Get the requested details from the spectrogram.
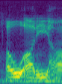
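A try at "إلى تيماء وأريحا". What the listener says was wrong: او نہیں، الا تیما نہیں، تیما اور اریحا کی طرف.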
